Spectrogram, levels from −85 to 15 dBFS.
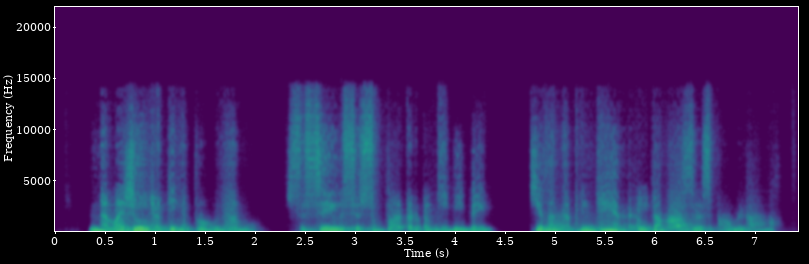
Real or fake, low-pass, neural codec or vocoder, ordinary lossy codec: fake; 14.4 kHz; codec, 44.1 kHz, 0.9 kbps, DAC; AAC, 64 kbps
